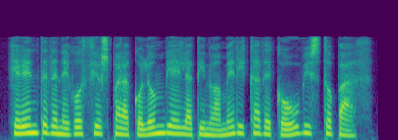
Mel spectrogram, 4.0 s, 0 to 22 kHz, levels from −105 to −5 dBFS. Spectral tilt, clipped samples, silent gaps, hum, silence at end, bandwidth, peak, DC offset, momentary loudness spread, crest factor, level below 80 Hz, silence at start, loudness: -6 dB/octave; under 0.1%; none; none; 0.45 s; 7.6 kHz; -6 dBFS; under 0.1%; 6 LU; 12 dB; -56 dBFS; 0.1 s; -20 LUFS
